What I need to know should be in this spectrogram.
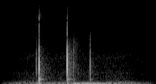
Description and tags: Back Crack 2
A recording of a self-administered chiropractic adjustment of the lower vertebrae. Recorded with a condenser microphone.
spine, foley, back, crack, chiropractics, body, pop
